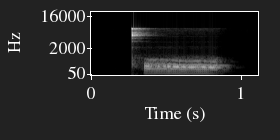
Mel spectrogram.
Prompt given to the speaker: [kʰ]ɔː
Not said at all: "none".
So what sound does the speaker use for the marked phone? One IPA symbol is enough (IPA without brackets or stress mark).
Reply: kʰ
